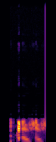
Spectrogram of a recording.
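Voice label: Police Northeast District Dispatch; Raleigh; wake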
